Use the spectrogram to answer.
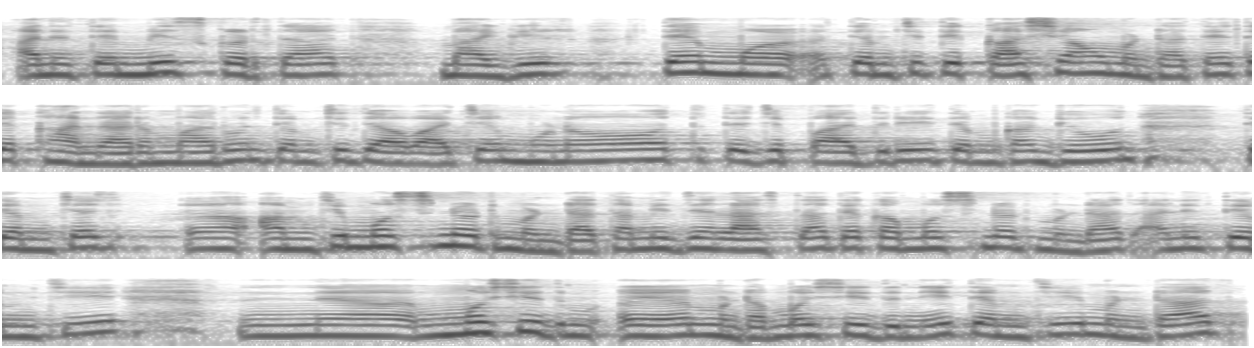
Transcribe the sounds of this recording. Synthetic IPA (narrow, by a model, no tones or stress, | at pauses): anit̪ẽmiskəɾt̪at̪ | m̤aɡiːɾː | ẽmət̪emt͡ɕit̪ikaɕãwm̤əɳʈ̪at̪net̪ẽkʰãnd̪aɾmaɾuːnt̪emt͡ɕed̪ɛʋat͡ɕẽməɽ̃ət̪ːet͡ɕepad̪ɾit̪ẽmkãɡʱen | t̪ẽmt͡ɕja | amt͡ɕiməsnəʈm̤əɳʈ̪at̪amid͡zɛ̃laəst̪at̪ːekaməsnəʈm̤əɳʈ̪at̪a̰nit̪emt͡ɕi | məɕid̪m̤əɳʈ̪aməɕid̪nit̪emt͡ɕim̤əɳʈ̪at̪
